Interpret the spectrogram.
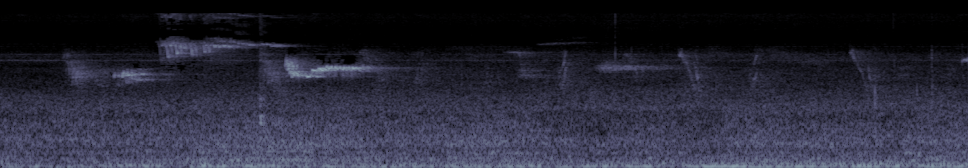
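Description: Songbirds chirping in scattered short high calls and quick downward-sweeping notes, loudest a couple of seconds in, over a steady low outdoor rumble.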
